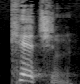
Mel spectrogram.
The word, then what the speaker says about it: kitchen: Kitchen. The other day I was talking about cleaning the kitchen. The kitchen. First syllable, strong on that I. Ki. The second kind of almost drops the E.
